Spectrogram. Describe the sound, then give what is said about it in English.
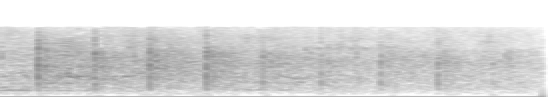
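An audience at Community Life church applauds itself at the start of a morning service in a steady, dense wash of clapping, with sharper claps standing out at a fairly regular rhythm throughout. “Give yourself an applause.”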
